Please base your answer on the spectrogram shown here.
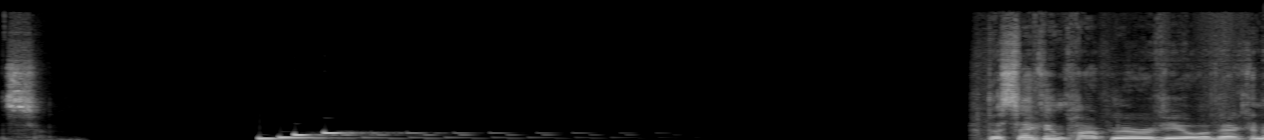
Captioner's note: electronic dinging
